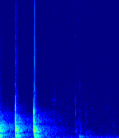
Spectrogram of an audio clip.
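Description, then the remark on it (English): Peter knocks on the wooden door of Mary's house: two sharp knocks in quick succession, followed by a softer third tap and a brief hollow ring fading into quiet. “He goes to Mary's house and knocks on the door.”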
